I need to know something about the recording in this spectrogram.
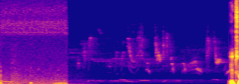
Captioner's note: cichy śpiew ptaków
